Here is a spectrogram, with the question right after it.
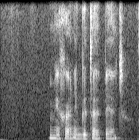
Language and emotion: Russian, neutral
